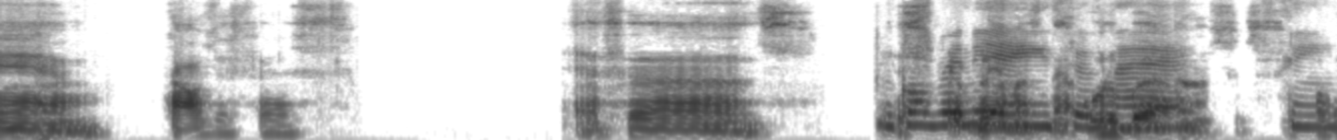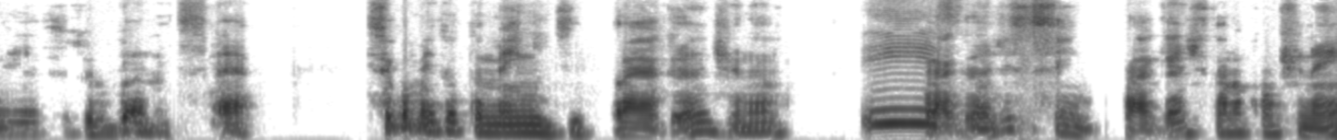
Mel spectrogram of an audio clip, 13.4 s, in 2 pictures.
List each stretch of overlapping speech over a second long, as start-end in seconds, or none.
4.5-6.8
